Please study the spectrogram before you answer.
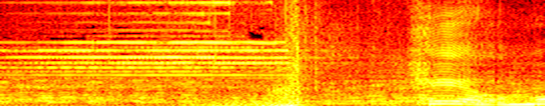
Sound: shimmering noises

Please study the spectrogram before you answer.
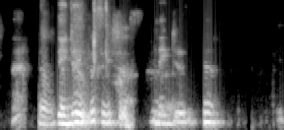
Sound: woman's Voice

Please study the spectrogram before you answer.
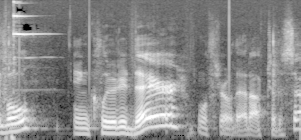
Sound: icon pinging

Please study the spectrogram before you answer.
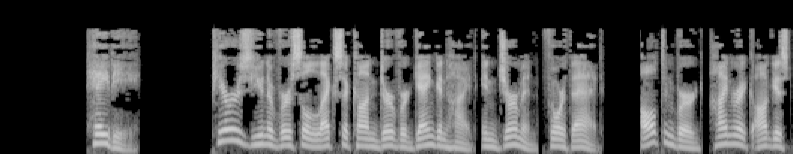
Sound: in German

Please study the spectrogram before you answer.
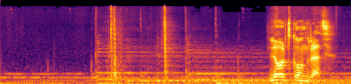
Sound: sound of door opening

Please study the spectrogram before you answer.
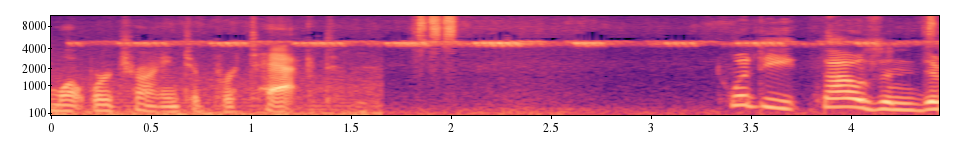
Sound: crickets chirp

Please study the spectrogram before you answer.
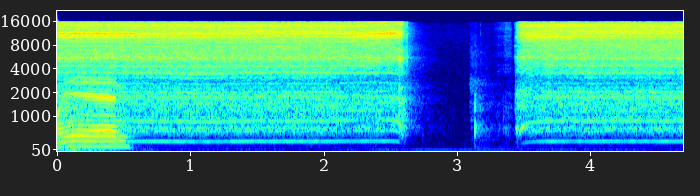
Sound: drilling sound

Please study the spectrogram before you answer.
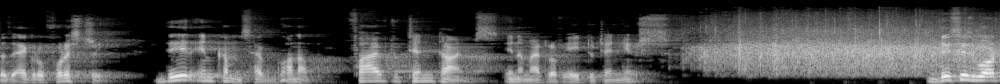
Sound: applause

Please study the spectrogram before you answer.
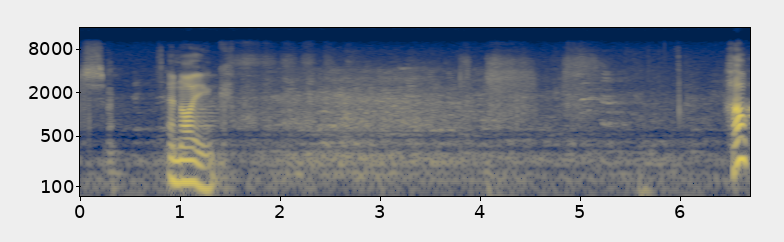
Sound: laughter

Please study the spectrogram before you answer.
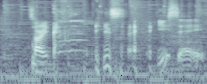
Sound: laughs

